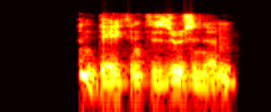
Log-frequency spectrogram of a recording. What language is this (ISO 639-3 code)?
kab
